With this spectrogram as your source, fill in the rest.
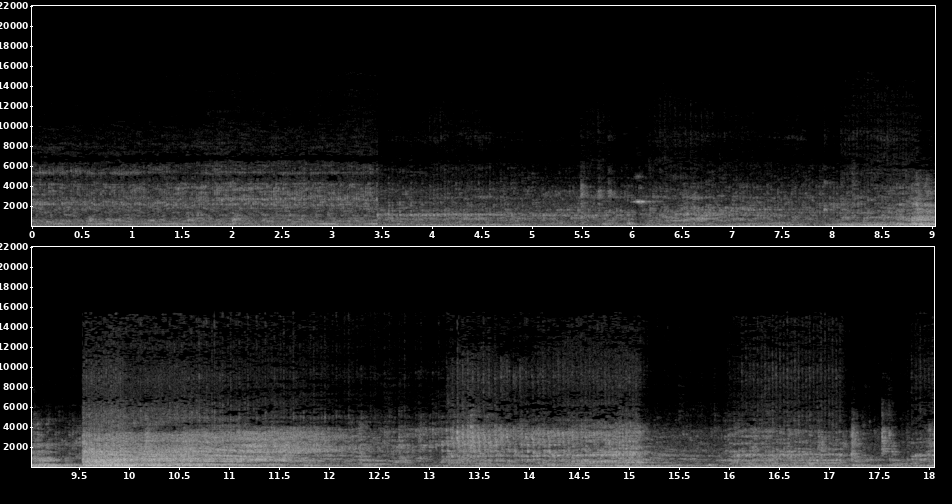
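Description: A tractor engine chugs steadily nearby.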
